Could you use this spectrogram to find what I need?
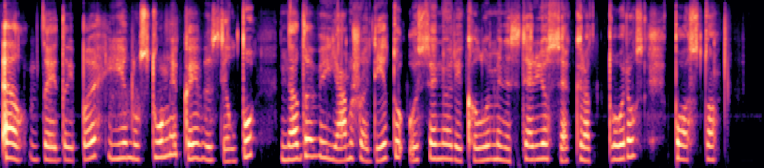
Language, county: Lithuanian, Tauragė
